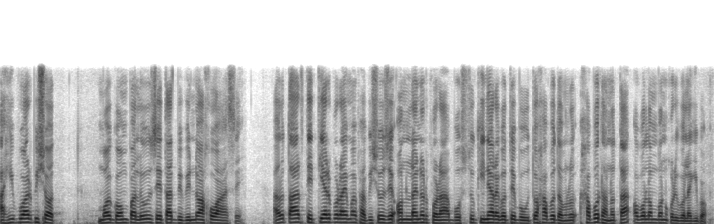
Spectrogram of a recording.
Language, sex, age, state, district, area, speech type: Assamese, male, 18-30, Assam, Nalbari, rural, spontaneous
